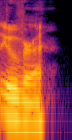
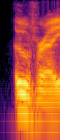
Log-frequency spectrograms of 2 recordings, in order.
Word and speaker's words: oeuvre: pretty sure it's Uvra. – Uvra, yeah.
